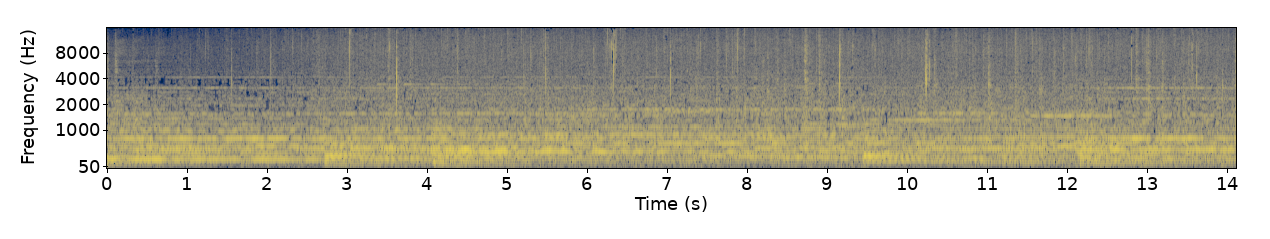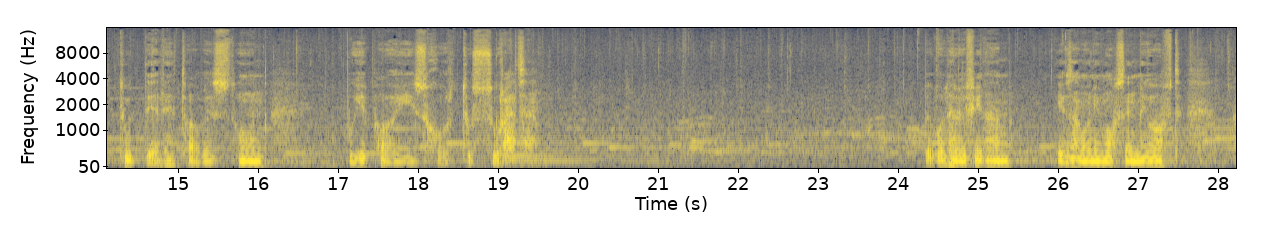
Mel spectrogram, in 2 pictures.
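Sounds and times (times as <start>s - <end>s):
soft low musical drone: 0.0s - 26.8s
rain pattering on a hard surface: 0.0s - 28.2s
speech: 14.3s - 16.4s, 17.3s - 19.7s, 24.4s - 27.8s.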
